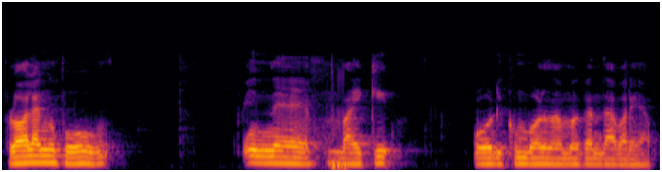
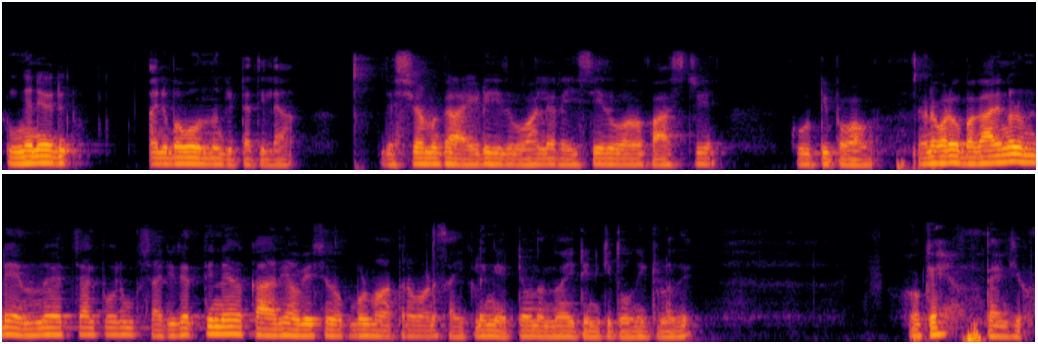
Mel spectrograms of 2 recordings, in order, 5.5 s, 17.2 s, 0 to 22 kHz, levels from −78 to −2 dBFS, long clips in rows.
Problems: background sounds at intervals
